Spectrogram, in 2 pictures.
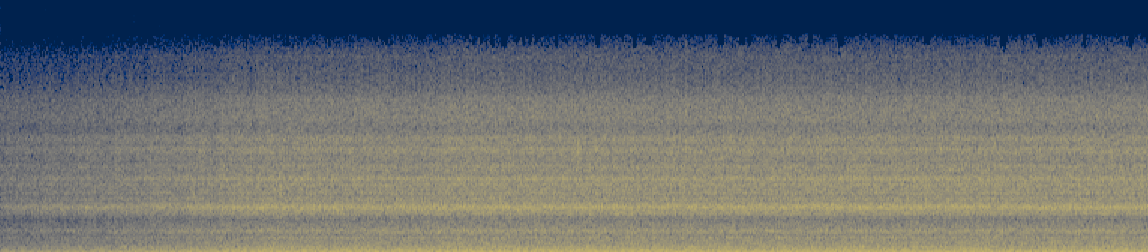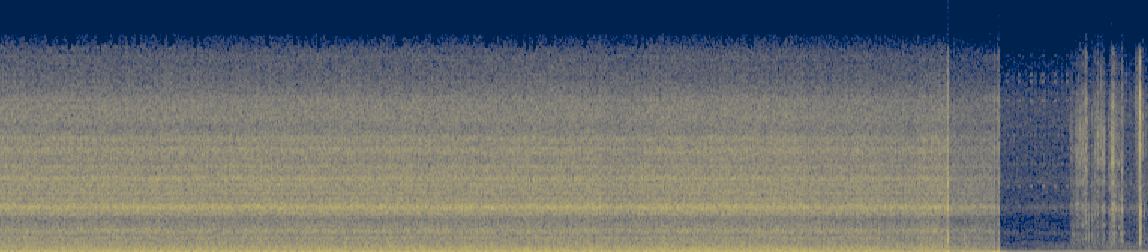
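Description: Steady hum of a freezer's compressor and fan, heard from inside the closed freezer. It swells over the first few seconds, holds steady, then gives a couple of knocks near the end and cuts off suddenly.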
